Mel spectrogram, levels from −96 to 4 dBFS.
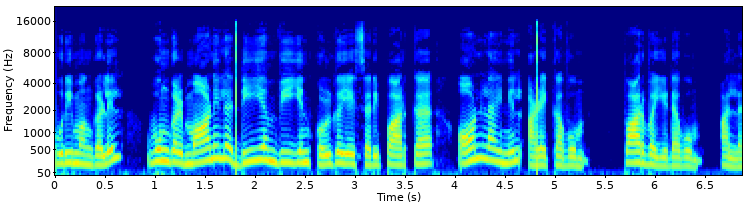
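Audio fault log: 1.80 s and 4.80 s: file header played as audio. Two sharp, loud clicks land exactly 3.0 s apart, which fits the speech having been joined from 3-second WAV pieces whose headers were left in place. Each piece's few dozen header bytes are read as sample values, producing a brief burst of arbitrary amplitudes that snaps out regardless of what the speech is doing at that instant.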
